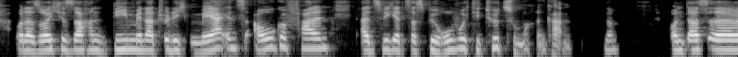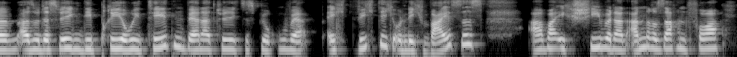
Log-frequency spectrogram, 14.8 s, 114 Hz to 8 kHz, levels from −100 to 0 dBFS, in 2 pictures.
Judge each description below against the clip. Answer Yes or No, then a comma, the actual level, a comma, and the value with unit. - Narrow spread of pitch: Yes, narrow, 2.3 semitones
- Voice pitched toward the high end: Yes, high, 205 Hz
